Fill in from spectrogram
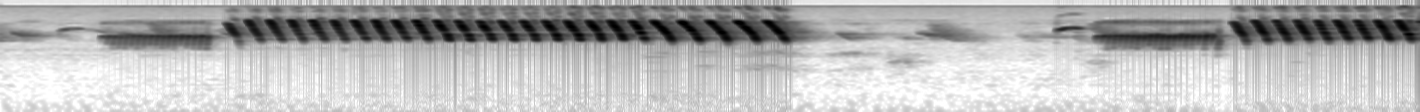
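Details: Canary singing a master song to encourage others to join in: a flat whistled note followed by a long, even, rapid trill, a short quiet gap, then the same whistle and trill again over faint low rumble.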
